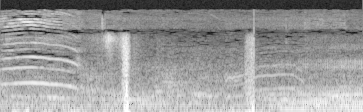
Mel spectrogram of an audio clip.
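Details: Cat with kittens, a newborn kitten pushing its larger siblings aside to nurse; a high kitten mew falling in pitch at the start, then two sharp clicks, with a woman speaking Telugu nearby.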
